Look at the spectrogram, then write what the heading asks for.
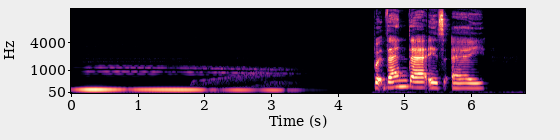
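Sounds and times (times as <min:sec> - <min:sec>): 
loud deep foghorn blast: 0:00.0 - 0:03.8
rough wavering tone: 0:00.0 - 0:04.1
speech: 0:04.6 - 0:06.3.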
